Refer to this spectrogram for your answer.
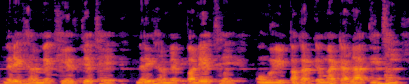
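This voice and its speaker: A man's voice: on the high side, normal speed, a bit bright, recorded from a distance, faint music behind, lightly acted. A preacher voicing a worried devoted woman. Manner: anxious, musing aloud. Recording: echoey venue with crowd.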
